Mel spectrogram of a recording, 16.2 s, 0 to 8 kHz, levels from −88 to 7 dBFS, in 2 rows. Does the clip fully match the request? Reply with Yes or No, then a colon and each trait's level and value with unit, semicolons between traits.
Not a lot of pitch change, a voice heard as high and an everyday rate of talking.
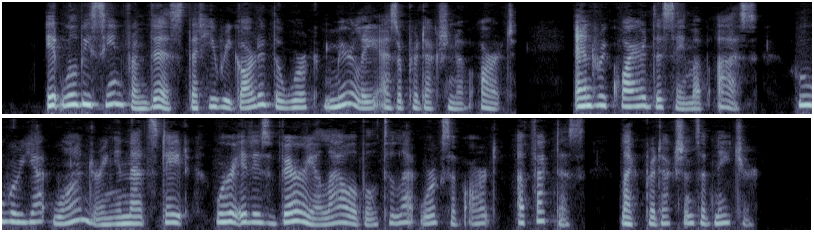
No: average, 4.4 semitones; high, 195 Hz; average, 175 wpm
